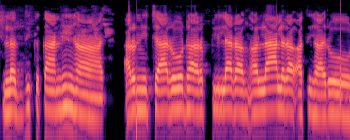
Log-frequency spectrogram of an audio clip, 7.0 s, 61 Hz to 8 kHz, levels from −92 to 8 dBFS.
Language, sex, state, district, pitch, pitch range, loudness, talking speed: Hindi, female, Bihar, Sitamarhi, 170 Hz, 160-180 Hz, -14 LUFS, 155 wpm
